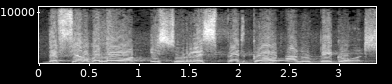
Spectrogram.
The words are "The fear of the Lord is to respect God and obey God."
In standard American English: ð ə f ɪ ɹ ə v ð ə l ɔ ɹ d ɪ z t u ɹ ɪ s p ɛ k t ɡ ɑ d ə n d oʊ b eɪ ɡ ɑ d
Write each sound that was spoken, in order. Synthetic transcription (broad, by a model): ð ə f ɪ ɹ ə v ð ə l ɔ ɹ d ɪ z t u ɹ ɪ s p ɛ k t ɡ ɑ d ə n oʊ b eɪ ɡ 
